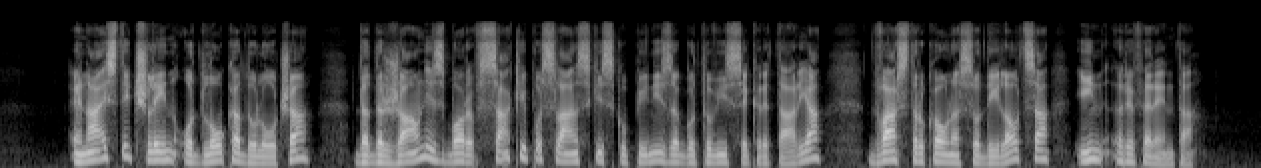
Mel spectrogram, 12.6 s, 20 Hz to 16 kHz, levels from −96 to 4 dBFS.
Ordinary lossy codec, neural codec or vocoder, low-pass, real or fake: none; none; 9.9 kHz; real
